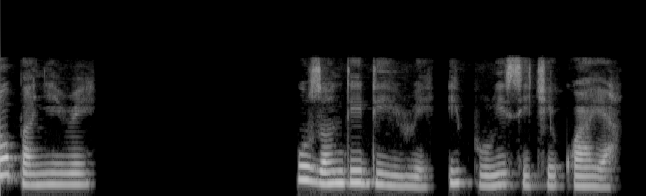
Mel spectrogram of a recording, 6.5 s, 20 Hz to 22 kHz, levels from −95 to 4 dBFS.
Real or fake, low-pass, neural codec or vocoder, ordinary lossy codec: real; none; none; none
